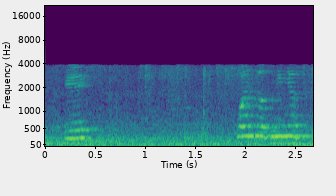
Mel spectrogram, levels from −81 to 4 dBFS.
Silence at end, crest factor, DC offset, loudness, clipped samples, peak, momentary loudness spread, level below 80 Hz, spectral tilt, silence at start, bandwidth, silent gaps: 0 s; 14 dB; under 0.1%; -20 LUFS; under 0.1%; -4 dBFS; 12 LU; -26 dBFS; -11.5 dB/octave; 0 s; 4 kHz; none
